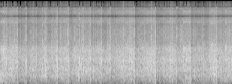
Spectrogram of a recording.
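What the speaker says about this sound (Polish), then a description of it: "Wielkie brawa dla pani minister Elżbiety Winikowskiej" A large hall of attendees at a regional party convention claps to welcome a government minister, loud continuous applause with rhythmic swells, steady throughout and free of speech.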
